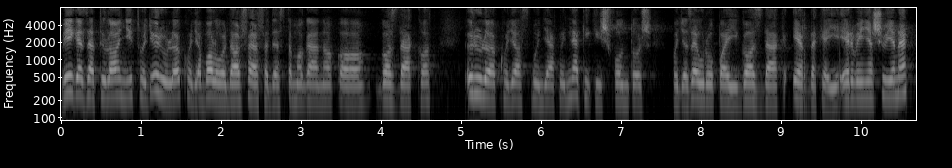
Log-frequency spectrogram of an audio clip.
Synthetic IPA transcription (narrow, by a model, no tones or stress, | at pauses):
veːɡɛzɛt̪ylɒɲːit̪ho̞ɟøɾyløkho̞ɟɒbɒlo̞ld̪ɒlfɛlfɛd̪ɛst̪ɛmɒɡaːnɒkɒɡɒzd̪aːkɒt̪ | øɾyløkho̞ɟɒst̪mo̞ɲɟaːkho̞ɟnɛkikiʃfo̞nt̪o̞ʃ | ho̞ɟɒzɛuɾoːpɒjiɡɒzd̪aːkeːrd̪ɛkɛjieːrveːɲɛʃyjɛnɛk̚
